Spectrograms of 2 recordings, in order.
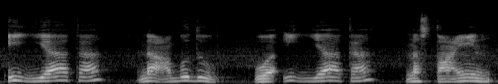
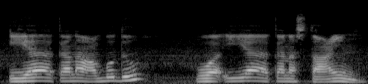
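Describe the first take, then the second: First: The y sound in iyyaka is held and doubled. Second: The y sound in iyyaka is short and single. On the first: Only to God we worship. The speaker calls it right. "ada tasjid" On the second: To the sun we worship. The speaker calls it wrong. "kita sering kita mengucapkan"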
